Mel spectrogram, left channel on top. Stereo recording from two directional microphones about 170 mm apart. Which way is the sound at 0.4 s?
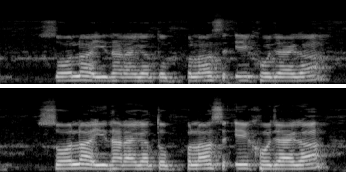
55° right (ahead or behind).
